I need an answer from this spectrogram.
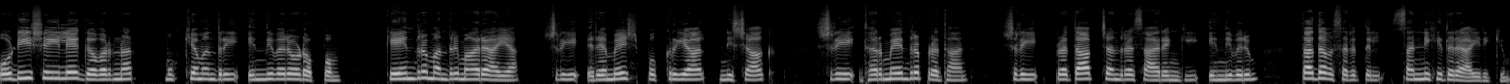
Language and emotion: Malayalam, neutral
